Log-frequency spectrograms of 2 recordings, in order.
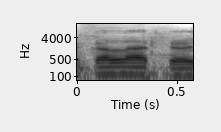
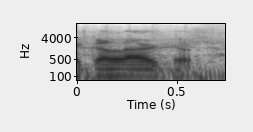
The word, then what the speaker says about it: Gallardo: Oh, the pronunciation is Gallardo, yeah, but I always say Gallardo, because I'm not Spanish.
